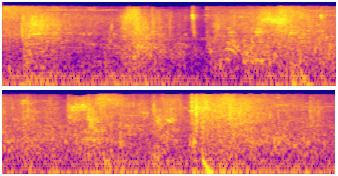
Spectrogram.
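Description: Game characters' attacks clash with sharp hits.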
